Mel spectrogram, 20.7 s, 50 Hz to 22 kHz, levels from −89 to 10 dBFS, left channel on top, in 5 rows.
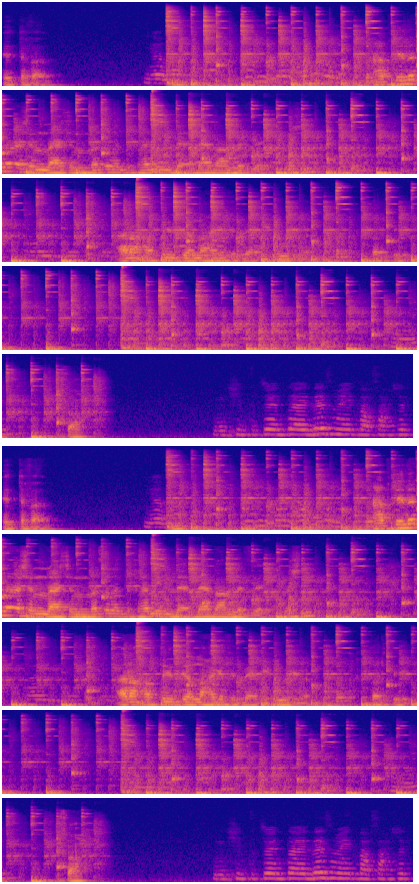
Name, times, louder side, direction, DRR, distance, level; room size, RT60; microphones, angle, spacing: voice 1, 0.0-0.5 1.7-1.8 3.7-7.3 8.0-8.1 9.1-11.4 12.0-12.4 17.1-17.5, right 3 dB, 90° right, 0.6 m, -23 dB
voice 2, 1.4-2.0 2.4-4.2 8.5-9.5 13.6-14.6 16.2-16.7 18.7-20.7, equal, 30° right, 0.6 m, -39 dB
Percussion, 1.6-17.6, left 2 dB, 25° left, 0.5 m, -24 dB
3.0 x 2.1 x 3.1 m
head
